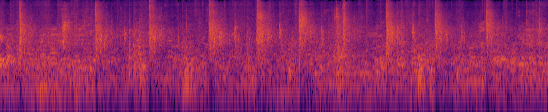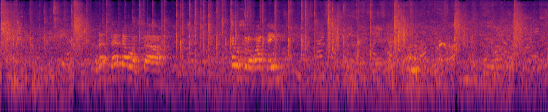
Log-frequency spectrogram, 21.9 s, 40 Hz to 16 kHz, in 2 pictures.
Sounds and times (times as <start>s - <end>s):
Whip: 0.3s - 3.4s, 4.1s - 10.1s, 10.9s - 11.5s, 12.4s - 12.8s, 18.8s - 19.2s, 19.9s - 20.4s, 21.2s - 21.6s.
